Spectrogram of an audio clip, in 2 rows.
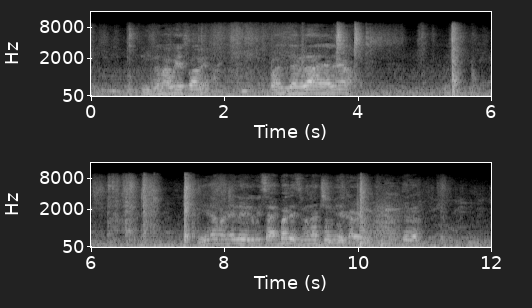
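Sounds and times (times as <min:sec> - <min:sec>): man talking: 0:07.6 - 0:11.0.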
